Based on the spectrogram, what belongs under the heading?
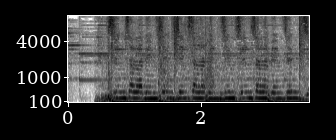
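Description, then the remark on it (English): A bright, repeating bell melody rings out over a loud, thumping bass beat in a song intro; the same bells also play in the chorus hook. Each note recurs in a steady pattern, with no voices. “We have those bells and that started the whole song.”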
